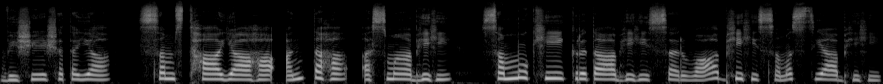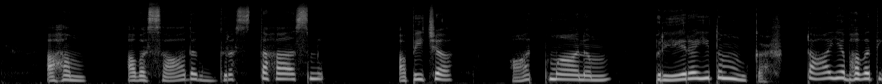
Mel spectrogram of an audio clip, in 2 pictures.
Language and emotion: Sanskrit, sad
